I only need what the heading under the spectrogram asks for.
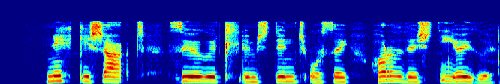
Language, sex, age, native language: Icelandic, male, 11, Icelandic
